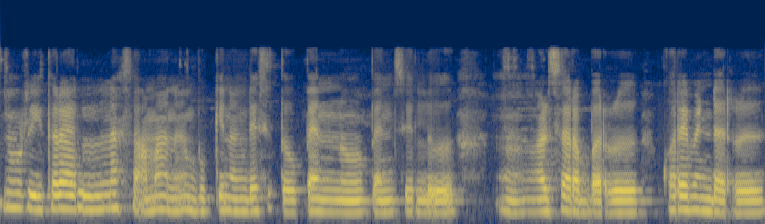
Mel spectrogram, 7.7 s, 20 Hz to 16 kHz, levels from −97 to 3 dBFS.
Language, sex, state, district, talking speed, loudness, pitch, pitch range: Kannada, female, Karnataka, Dharwad, 125 wpm, -16 LUFS, 165 Hz, 155-185 Hz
